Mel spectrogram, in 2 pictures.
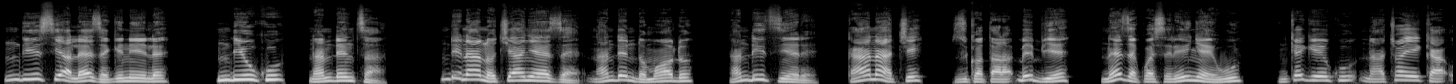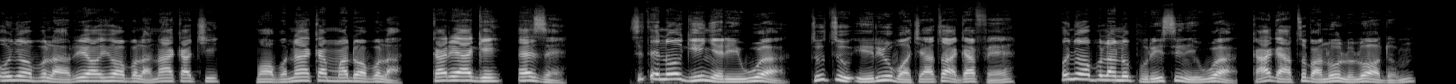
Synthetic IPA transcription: n̩˦dɪ˦i˦si˦a˨le˨˦ze˨ɡɪ˦niː˦le˦ | n̩˦dɪ˦u˦kʷu˦ | na˨n̩˦dɪ˦n̩˦ta̰˨ | n̩˦dɪ˦na˦no˨t͡ʃi˦a˦ɲe˦e˦zḛ˨na˨n̩˦dɪ˦n̩˨dʊ˨m˦ɔ˦dʊ˦ | na̰˨n̩˦dɪ˦ti˨ɲe˨ɾḛ˨ | ka˨˦a˦na˨a˨t͡ʃɪ˦ | zu˨kɔ˨ta˨ɾa˨k͡pe˦bi˨e˦ | ne˦ze˨kʷe˨sɪ˨ɾi˦ɲe˦˨e˨wu˦ | ŋ̩˨ke˦ɡe˦e˦kʷu˦na˨a˨t͡ʃɔ˦ɣɪ˦ka˨ʔo˦ɲe˦ɔ˨bʊ˦la˨ɾɪ˦ɔ˦ɦɪ˦ɔ˦bʊ˦la˨na˦ka˦t͡ʃi˦ | m˨ɔ˨bʊ˨na˦ka˦m̩˦ma˦dʊ˦ɔ˨bʊ˦la̰˨ | ka˦ɾɪ˦a˦ɡɪ˦e˦zḛ˨ | si˦te˦no˦ɡi˨˦i˦ɲe˨ɾi˨wu˦a˨ | tu˦tu˨i˨ɾi˦ʊ˦ɡ͡bɔ˨t͡ʃɪ˨a˨tʊ˦a˨ɡa˦feː˨˦ | o˦ɲe˦ɔ˦bʊ˦la˦nʊ˦pʊ˨ɾi˦si˦ni˨wu˦a˨ka˨a˦ɡa˨a˨tʊ˦ba˨no˦lu˨lu˦ɔ˨dʊ̰˨m̩˦

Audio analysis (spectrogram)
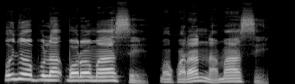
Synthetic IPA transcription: o˦ɲe˦ɔ˦bʊ˦la˦k͡pɔ˨ɾɔ˦ma˦a˦sɪ̰˨k͡pɔ˨kʷa˨ɾa˨n̩˦na̰˨ma˦sɪ̰˨

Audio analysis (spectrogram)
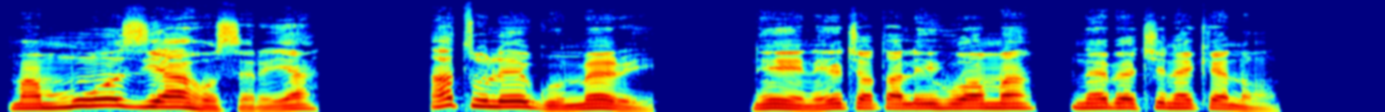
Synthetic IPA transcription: ma˨m̩˦mʊ˦o˦zi˦a˦ɦʊ˨sɪ̰˨ɾɪ̰˨ja˦ | a˦tʊ˦le˦ɡʷu˨m̩˨me˦ɾḭ˨ | ni˦ɦɪ˨nɪ˨˦t͡ʃɔ˦ta˦li˦ɦu˦ɔ˦ma˦ne˦be˦t͡ʃi˦ne˦ke˦nɔ̰˨

